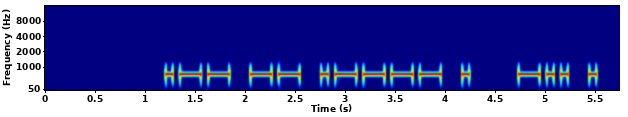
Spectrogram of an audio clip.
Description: Morse code, heard as a keyed tone, about 17 wpm, 700 Hz. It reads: WM1E DE
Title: USA Callsign DE Callsign - 4 Characters - 17wpm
